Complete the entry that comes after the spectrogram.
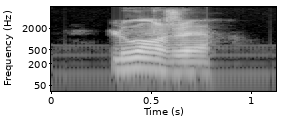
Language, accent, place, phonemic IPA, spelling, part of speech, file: French, France, Lyon, /lwɑ̃.ʒœʁ/, louangeur, noun / adjective, LL-Q150 (fra)-louangeur.wav
- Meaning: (noun) praiser, lauder; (adjective) praising, lauding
